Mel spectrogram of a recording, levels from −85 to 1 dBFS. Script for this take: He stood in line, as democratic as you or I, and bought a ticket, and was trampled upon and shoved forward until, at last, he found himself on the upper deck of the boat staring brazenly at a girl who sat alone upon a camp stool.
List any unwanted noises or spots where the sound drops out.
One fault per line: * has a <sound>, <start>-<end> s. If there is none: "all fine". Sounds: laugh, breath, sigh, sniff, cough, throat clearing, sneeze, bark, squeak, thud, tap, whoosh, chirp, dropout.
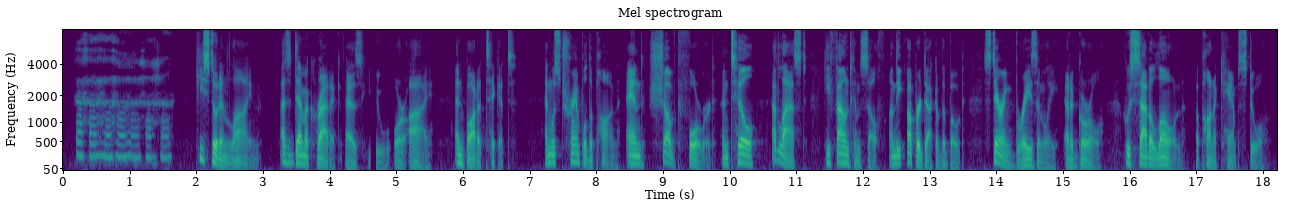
* has a laugh, 0.2-1.7 s
* has a dropout, 4.6-4.7 s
